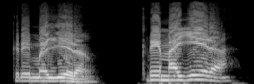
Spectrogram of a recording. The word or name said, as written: cremallera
